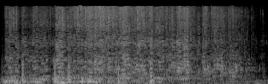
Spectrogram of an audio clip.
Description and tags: ZOOM0002 XY Edit
Gravel hitting metal sheet/slide
sound, classwork, field-recording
